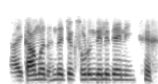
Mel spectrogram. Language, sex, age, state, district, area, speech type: Marathi, male, 30-45, Maharashtra, Hingoli, urban, conversation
